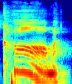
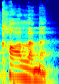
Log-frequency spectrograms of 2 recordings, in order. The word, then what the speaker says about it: calm: storm first of all it's calm L is a silent letter calm it's not column calm but Calm before the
